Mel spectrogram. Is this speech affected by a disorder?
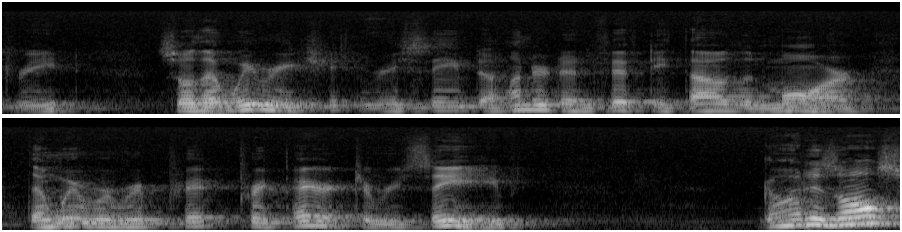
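No.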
